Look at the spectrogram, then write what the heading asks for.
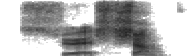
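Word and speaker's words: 学生: acá, que significa alumno, en el chino se pronuncia xue, bueno, disculpe, xue shang, en cuarto tono.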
